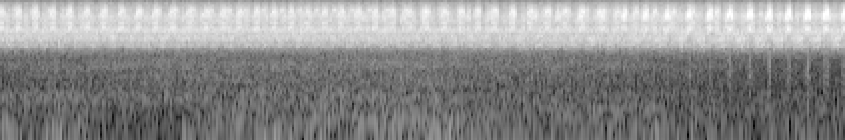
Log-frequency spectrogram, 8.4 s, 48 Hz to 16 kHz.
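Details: Small-park recording from 24 July 2026 of a Bear cicada: dense, high sizzling buzz with softer, less regular pulsing, growing more distinctly beat-like toward the end.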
